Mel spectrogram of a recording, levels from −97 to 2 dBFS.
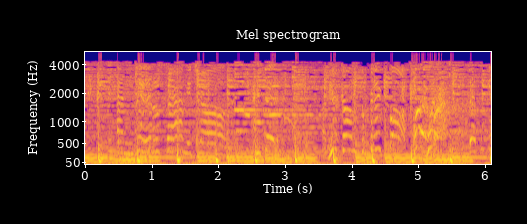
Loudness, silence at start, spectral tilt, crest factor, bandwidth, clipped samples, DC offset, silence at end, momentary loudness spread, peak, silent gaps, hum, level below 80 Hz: -10 LUFS; 0 s; -8.5 dB/octave; 10 dB; 5.4 kHz; 0.8%; under 0.1%; 0 s; 4 LU; 0 dBFS; none; none; -18 dBFS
